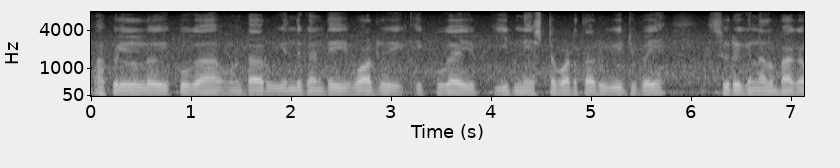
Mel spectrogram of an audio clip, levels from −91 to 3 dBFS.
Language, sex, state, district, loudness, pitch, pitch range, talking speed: Telugu, male, Andhra Pradesh, Visakhapatnam, -25 LUFS, 105 Hz, 105-110 Hz, 115 wpm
